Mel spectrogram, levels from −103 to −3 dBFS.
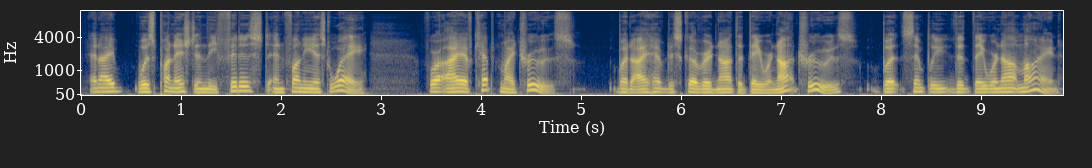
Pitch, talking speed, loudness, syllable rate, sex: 140 Hz, 200 wpm, -18 LUFS, 5.1 syllables/s, male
